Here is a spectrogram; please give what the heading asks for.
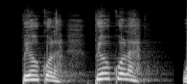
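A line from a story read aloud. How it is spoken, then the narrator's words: Terrified screaming. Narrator (Chinese): 我惊恐的大叫着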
